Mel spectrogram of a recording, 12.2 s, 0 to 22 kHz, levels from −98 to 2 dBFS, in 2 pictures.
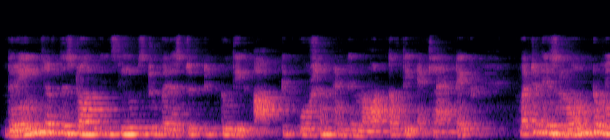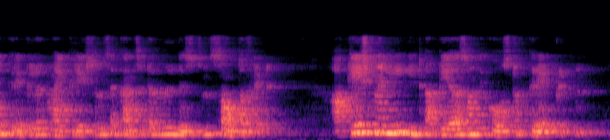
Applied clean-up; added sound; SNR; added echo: none; none; none; reverberation time 0.7 s.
